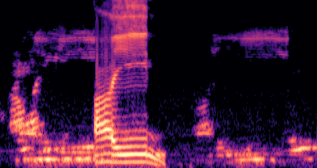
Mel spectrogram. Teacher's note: عین کو جب پورے طریقے سے ادا کرتے ہیں نا تو ایک طریقے کا مطلب کہ ویبریشن ہوتا ہے حلق کے اندر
